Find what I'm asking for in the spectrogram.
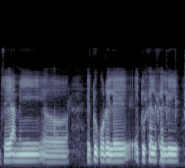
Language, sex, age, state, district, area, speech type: Assamese, male, 30-45, Assam, Morigaon, rural, spontaneous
